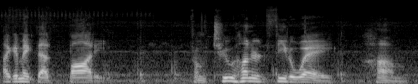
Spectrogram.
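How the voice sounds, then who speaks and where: A man with a fairly low, loud voice chats his way through a game stream, wandering off track and correcting himself mid-thought. A steady noise hum sits clearly behind him. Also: a little slow. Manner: rambling, self-correcting, chatty asides to viewers. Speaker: livestream game player. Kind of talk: casual gameplay commentary.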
